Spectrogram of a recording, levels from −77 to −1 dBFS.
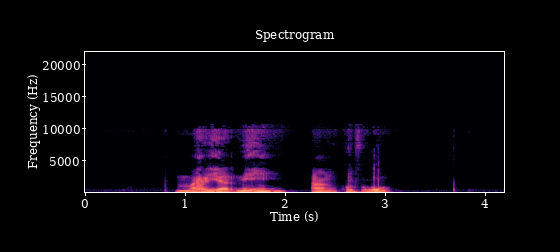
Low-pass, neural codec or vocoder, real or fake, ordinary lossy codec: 10.8 kHz; codec, 44.1 kHz, 2.6 kbps, SNAC; fake; MP3, 48 kbps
